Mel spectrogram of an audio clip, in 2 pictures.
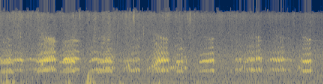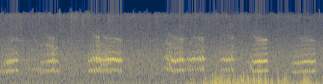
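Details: Frogs in mating season calling in a busy chorus: short nasal, harmonic croaks, some with a quick rattling pulse, overlapping almost continuously, with brief pauses near the eighth and tenth seconds and a low rumble near the end.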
